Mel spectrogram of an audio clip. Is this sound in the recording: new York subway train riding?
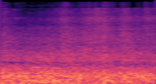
yes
